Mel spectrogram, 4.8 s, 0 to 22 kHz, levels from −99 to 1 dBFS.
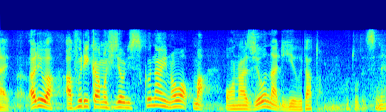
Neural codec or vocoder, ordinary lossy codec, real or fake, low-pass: codec, 16 kHz, 1 kbps, X-Codec, HuBERT features, trained on LibriSpeech; none; fake; 7.2 kHz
